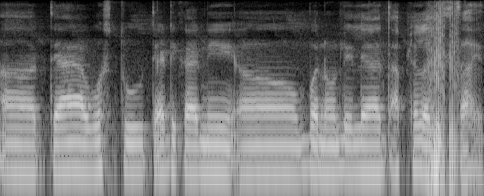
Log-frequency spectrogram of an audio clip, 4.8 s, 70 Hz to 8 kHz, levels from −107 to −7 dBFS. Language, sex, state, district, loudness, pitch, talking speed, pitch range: Marathi, male, Maharashtra, Pune, -33 LUFS, 120 Hz, 125 wpm, 120-125 Hz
